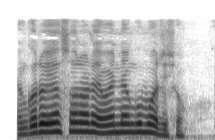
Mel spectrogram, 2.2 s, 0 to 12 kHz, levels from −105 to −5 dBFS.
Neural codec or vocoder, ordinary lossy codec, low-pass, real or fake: none; MP3, 48 kbps; 7.2 kHz; real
